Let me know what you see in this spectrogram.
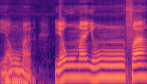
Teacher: ketika bunyi dengungnya itu bibir bawah bagian dalam langsung menempel ke gigi seri bagian atas, seolah-olah akan mengucapkan huruf fa ya, langsung masuk ke sana.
